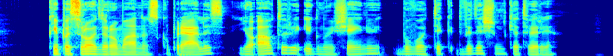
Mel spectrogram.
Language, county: Lithuanian, Klaipėda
